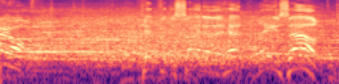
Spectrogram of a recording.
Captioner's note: applause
